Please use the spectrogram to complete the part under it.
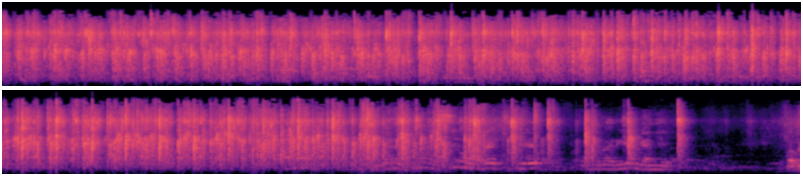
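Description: A church congregation applauding during a deliverance service, sustained dense clapping from many hands that thins to a few scattered claps and fades near the end, with voices and cheers mixed in.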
